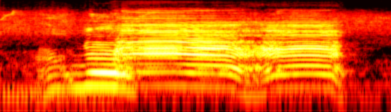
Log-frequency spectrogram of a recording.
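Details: Cow calling partners to mate, giving one long, loud moo that rises, holds steady, dips briefly in the middle and swells again before stopping after about three seconds, rich and harmonic over a low background hum.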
